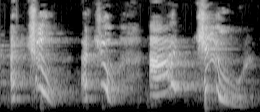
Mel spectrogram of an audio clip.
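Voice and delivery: high, rising sneezes; repeated sneezes. A narrator's reading. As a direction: sneeze over and over. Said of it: "he sneezes again and again".

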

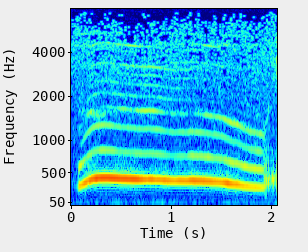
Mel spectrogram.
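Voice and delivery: long, loud high whoo; eerie monster howl. A narrator's reading. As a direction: hoot like a monster echoing from a crater. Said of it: "even louder now".

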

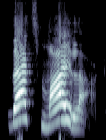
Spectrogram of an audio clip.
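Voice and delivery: loud, indignant claim; a skunk defending its log; skunk protesting. Acted.

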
